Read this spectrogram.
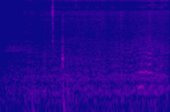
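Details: Western honey bees give a steady, broad, low hum from a crowded hive full of fresh wax during a strong nectar flow, with ivy nectar coming in as the colony prepares for winter, and a man talking.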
